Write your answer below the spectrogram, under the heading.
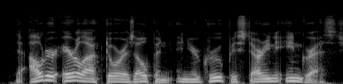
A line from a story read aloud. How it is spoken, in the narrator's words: she said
